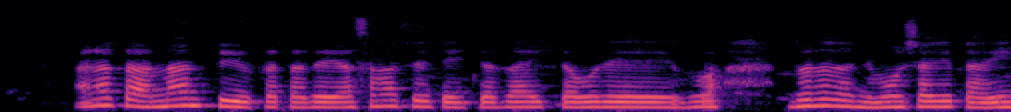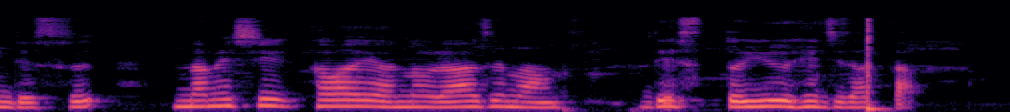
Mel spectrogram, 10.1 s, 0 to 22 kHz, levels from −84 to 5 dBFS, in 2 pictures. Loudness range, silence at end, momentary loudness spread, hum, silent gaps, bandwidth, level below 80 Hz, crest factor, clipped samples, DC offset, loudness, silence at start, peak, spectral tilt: 4 LU; 0.5 s; 9 LU; none; none; 11.5 kHz; -58 dBFS; 20 dB; under 0.1%; under 0.1%; -26 LUFS; 0.4 s; -6 dBFS; -7 dB/octave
